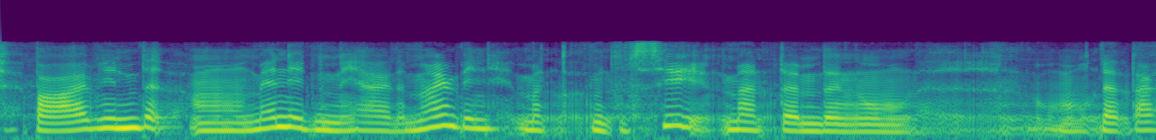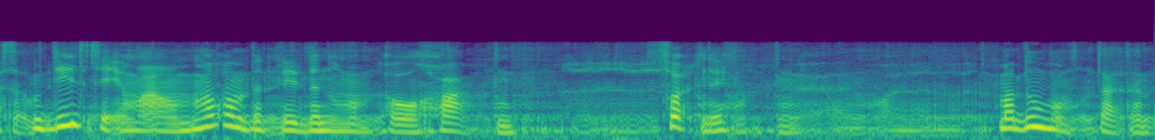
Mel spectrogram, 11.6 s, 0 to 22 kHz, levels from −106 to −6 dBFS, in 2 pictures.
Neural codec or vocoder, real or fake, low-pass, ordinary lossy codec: autoencoder, 22.05 kHz, a latent of 192 numbers a frame, VITS, trained on many speakers; fake; 7.2 kHz; none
